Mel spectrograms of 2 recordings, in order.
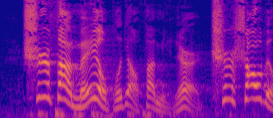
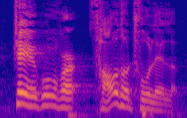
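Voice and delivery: ordinary talk

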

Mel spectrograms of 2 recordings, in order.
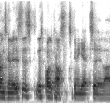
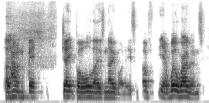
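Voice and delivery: ordinary delivery

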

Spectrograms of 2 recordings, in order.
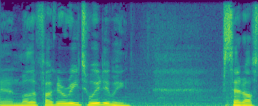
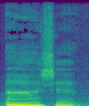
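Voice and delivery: ordinary talk, nothing marked

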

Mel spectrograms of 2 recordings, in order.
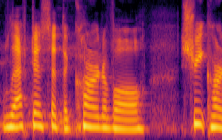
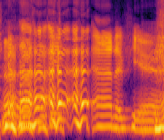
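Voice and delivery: ordinary delivery

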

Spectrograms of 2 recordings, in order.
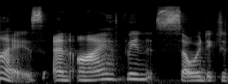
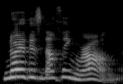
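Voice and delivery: higher, breezy mock dismissal; mocking doctors; 9 semitones higher, 3 dB louder than usual. Patient mimicking doctors brushing her off, high mock.

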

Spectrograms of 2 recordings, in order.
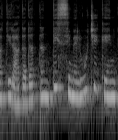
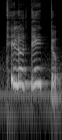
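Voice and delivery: high, loud, tickled little elephant; amused reply; 13 semitones higher, 8 dB louder than usual. A narrator's reading. Elephant reminds Matilde of his dream, amused. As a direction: answer with playful amusement. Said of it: "rispose Agostino divertito".

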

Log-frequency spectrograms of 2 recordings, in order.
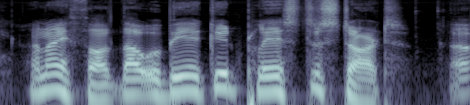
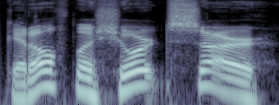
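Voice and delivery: mock Belfast accent; 6 semitones higher, 6 dB louder, slower than usual. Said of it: "in your best possible accent".

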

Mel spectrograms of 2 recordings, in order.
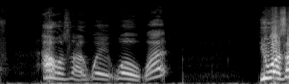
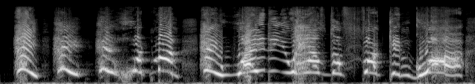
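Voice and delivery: high, cracking yell at the money planters; yelling at a man for burying his cash; mock outraged yelling; 14 semitones higher than usual. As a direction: shriek it like you caught them at it.

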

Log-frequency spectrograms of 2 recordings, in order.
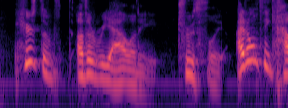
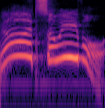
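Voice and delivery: very high, loud panicked wail; mock scream; 5 dB louder than usual. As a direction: shriek it in hammed-up horror. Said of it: "screaming, yelling".

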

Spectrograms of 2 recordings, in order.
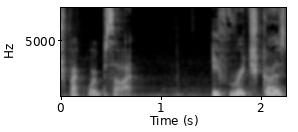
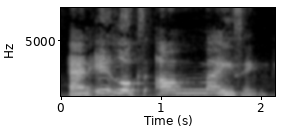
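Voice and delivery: slow, much higher gush of admiration; 8 semitones higher, slower than usual. Real, not acted. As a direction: swoon over the dress. Admiring bride's dress photo.

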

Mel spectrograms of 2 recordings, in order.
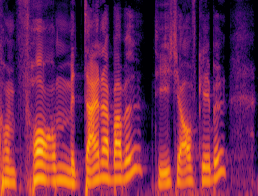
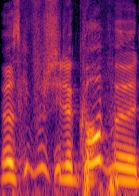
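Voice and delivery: mocking; 8 semitones higher, 4 dB louder than usual. Mocking partner's earlier explanation.

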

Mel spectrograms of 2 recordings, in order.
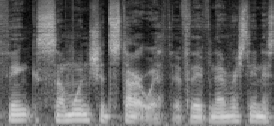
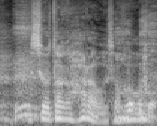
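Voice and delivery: fake Japanese; 8 semitones higher, 7 dB louder, much faster than usual. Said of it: "You just made that up".

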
